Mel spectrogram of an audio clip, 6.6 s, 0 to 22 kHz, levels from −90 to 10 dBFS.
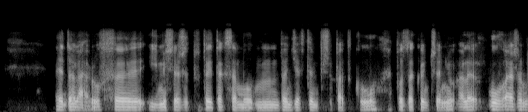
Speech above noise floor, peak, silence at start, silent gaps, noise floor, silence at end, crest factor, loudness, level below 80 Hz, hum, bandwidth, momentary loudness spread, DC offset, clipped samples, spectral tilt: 43 dB; -2 dBFS; 0.7 s; none; -62 dBFS; 0 s; 16 dB; -19 LUFS; -52 dBFS; none; 7.6 kHz; 6 LU; under 0.1%; under 0.1%; -6.5 dB/octave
